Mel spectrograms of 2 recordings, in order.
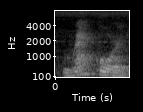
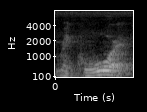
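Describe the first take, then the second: First: "record" said REH-cord, stress on the first syllable; noun stress REcord. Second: "record" said rih-CORD, stress on the second syllable; verb stress reCORD. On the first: Teacher showing the noun "record" as REH-cord. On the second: Teacher showing the verb "record" as rih-CORD. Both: Shown as a demonstration. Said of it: "the word record and".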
